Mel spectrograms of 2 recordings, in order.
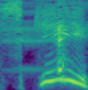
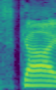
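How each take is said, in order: First: The vowel sounds like the 'ee' in key. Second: The vowel sounds like the 'eye' in sky. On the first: The speaker calls it right. "Sky is up there. It's SKY" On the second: The speaker calls it wrong. "I still shake my head every time someone called me Sky"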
